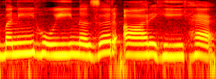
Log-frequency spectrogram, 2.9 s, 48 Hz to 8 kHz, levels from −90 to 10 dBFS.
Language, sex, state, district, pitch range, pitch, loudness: Hindi, female, Punjab, Fazilka, 225-240 Hz, 235 Hz, -16 LUFS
